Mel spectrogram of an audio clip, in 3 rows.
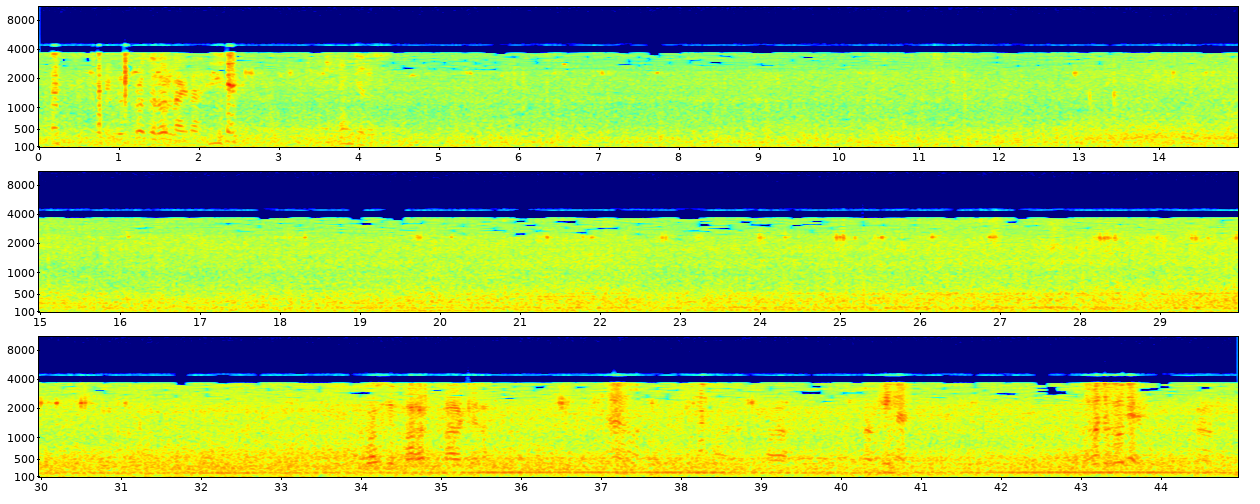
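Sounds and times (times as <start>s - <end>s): car engine and tyre rumble: 0.0s - 44.9s.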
